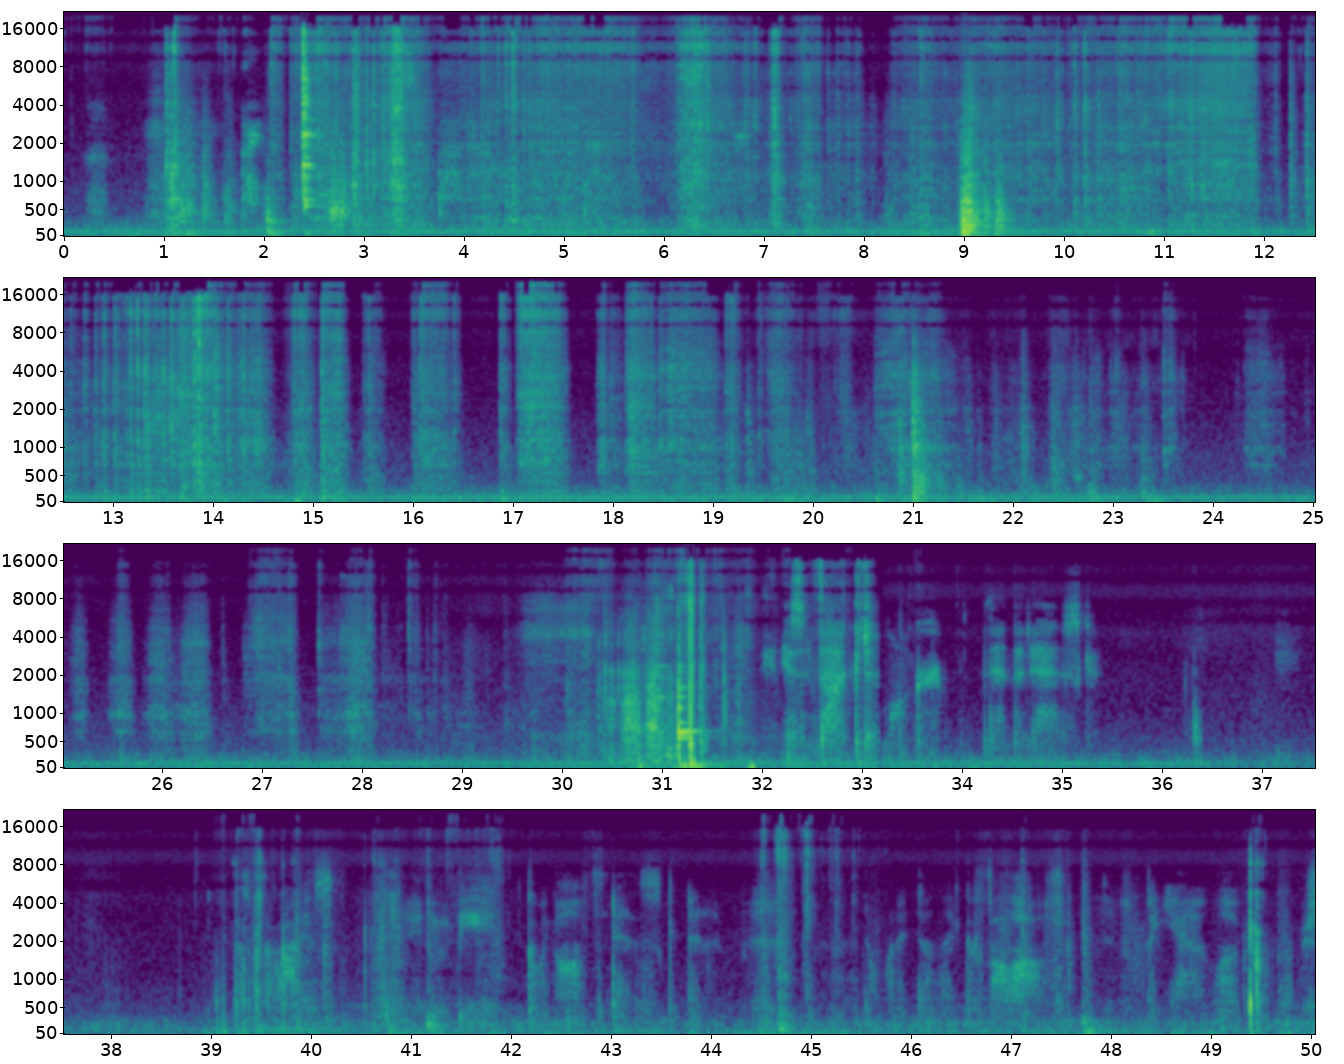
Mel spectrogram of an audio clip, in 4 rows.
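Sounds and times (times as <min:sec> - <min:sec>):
paperclips clicking and scraping: 0:09.6 - 0:19.7.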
